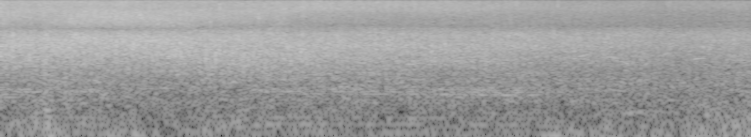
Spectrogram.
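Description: A steady rushing noise, like running water, with a low rumble underneath.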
